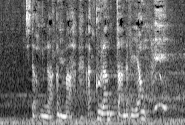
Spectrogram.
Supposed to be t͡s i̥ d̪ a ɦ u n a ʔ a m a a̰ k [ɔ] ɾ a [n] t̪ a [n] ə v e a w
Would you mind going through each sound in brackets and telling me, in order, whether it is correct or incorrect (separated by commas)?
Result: incorrect, correct, correct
